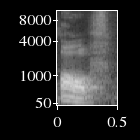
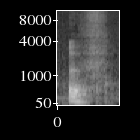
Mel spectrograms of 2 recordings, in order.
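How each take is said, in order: First: The word has a full, clear vowel. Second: The word has a reduced, weak vowel. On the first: The speaker calls it wrong. "isn't pronounced as of" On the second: The speaker calls it right. "it's usually pronounced as of"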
